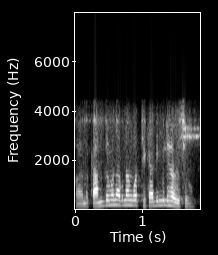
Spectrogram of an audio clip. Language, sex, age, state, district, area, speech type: Assamese, male, 18-30, Assam, Lakhimpur, urban, conversation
